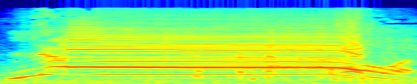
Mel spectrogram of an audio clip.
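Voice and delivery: a sudden high, loud scream of no; shouted no. Real, not acted. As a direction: yell it out in alarm.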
